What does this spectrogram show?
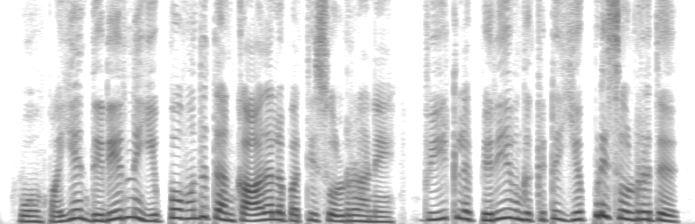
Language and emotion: Tamil, fearful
